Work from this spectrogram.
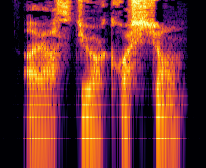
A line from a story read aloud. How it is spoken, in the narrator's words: he hissed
